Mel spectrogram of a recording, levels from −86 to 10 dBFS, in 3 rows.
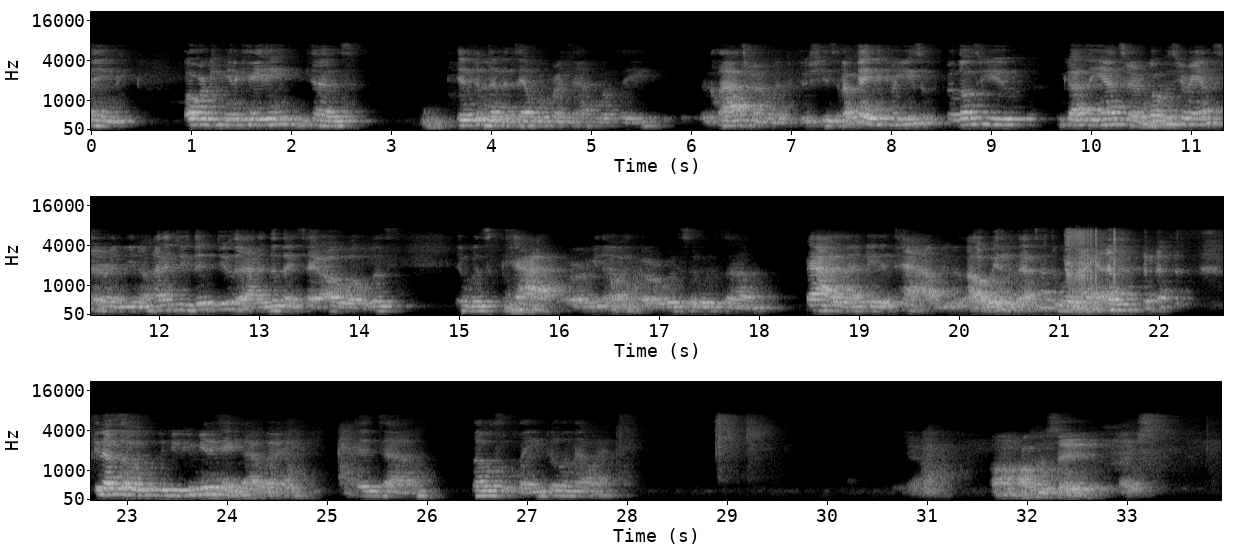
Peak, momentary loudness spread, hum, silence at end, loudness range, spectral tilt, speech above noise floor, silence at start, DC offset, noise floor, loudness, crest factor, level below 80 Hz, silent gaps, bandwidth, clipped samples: -8 dBFS; 18 LU; none; 0.6 s; 8 LU; -5.5 dB/octave; 52 dB; 0 s; under 0.1%; -77 dBFS; -26 LUFS; 18 dB; -66 dBFS; none; 7.6 kHz; under 0.1%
